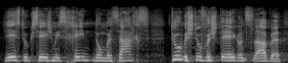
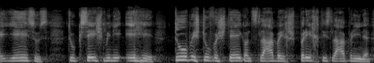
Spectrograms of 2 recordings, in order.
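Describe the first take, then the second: First: Louder, declaring the words over the room; proclaimed prayer. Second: Modelled prayer. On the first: Pastor models a prayer of faith for his church, proclaimed loudly. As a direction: speak it out boldly as a declaration. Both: Shown as a demonstration. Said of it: "du darfst es wirklich auch laut sagen und sagen".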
